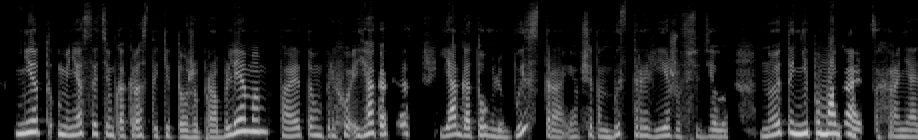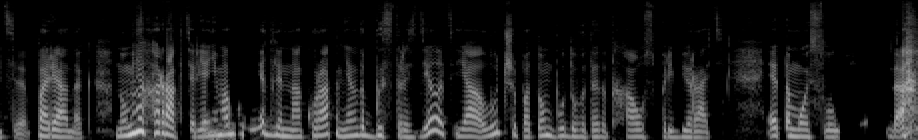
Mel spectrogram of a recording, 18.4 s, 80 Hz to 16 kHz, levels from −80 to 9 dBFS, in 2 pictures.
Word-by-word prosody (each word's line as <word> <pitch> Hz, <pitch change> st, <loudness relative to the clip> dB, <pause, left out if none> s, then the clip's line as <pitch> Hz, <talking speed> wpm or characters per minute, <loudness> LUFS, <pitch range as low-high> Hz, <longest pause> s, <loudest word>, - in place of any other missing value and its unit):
Нет, 265 Hz, +2 st, +6 dB
у -, -, -1 dB
меня 225 Hz, +2 st, +3 dB
с 255 Hz, -, -18 dB
этим 230 Hz, -3 st, -1 dB
как 190 Hz, -1 st, -4 dB
раз 190 Hz, +1 st, -1 dB
таки 200 Hz, +1 st, -8 dB
тоже 165 Hz, -3 st, -3 dB
проблема, 275 Hz, -, +5 dB
поэтому 200 Hz, +2 st, -3 dB
прихо 200 Hz, +3 st, -5 dB
я 220 Hz, +7 st, +3 dB
как 225 Hz, -1 st, +2 dB
раз 240 Hz, +1 st, -2 dB, 0.3 s
я 205 Hz, +3 st, +3 dB
готовлю 195 Hz, -4 st, -1 dB
быстро, 170 Hz, -, -2 dB
я 160 Hz, -, -11 dB
вообще 175 Hz, +5 st, -7 dB
там 170 Hz, -4 st, -6 dB
быстро 215 Hz, -1 st, -4 dB
режу 185 Hz, 0 st, -3 dB
всё 180 Hz, -, -14 dB
делаю, 165 Hz, 0 st, -6 dB, 0.3 s
но 195 Hz, +4 st, -1 dB
это 265 Hz, +1 st, +4 dB
не 245 Hz, +1 st, +10 dB
помогает 245 Hz, -6 st, +7 dB
сохранять, 170 Hz, -2 st, -6 dB
э, 125 Hz, -, -11 dB
порядок. 175 Hz, -5 st, -2 dB, 0.2 s
Но 190 Hz, +2 st, -3 dB
у -, -, +2 dB
меня 280 Hz, +7 st, +10 dB
характер, 230 Hz, -, +1 dB
я 175 Hz, +1 st, -3 dB
не 205 Hz, -, -2 dB
могу 230 Hz, +1 st, 0 dB
медленно, 210 Hz, -, -3 dB
аккуратно, 200 Hz, +7 st, -3 dB
мне 185 Hz, +1 st, -4 dB
надо 210 Hz, +1 st, -2 dB
быстро 185 Hz, -2 st, -6 dB
сделать, 215 Hz, -, -2 dB
я 175 Hz, -3 st, -3 dB
лучше 230 Hz, -, -4 dB
потом 190 Hz, +4 st, -4 dB
буду 185 Hz, -1 st, -7 dB
вот 165 Hz, -1 st, -10 dB
этот 165 Hz, -2 st, -9 dB
хаос 170 Hz, -1 st, -9 dB
прибирать. 155 Hz, -2 st, -8 dB, 0.4 s
Это 195 Hz, +1 st, -2 dB
мой 175 Hz, -1 st, -2 dB
случай, 165 Hz, 0 st, -9 dB, 0.4 s
да, -, -, +2 dB
195 Hz, 185 wpm, -23 LUFS, 170-225 Hz, 0.4 s, не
